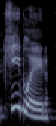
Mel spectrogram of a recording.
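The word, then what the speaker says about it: χ-blade: dropped concept okay so the keyblade that is spelled with an x uh that was part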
